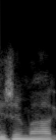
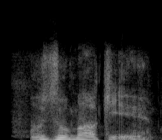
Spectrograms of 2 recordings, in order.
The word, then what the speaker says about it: Uzumaki: bloody elmate was bloody bloody spirals everywhere bloody uzak no it's uzaki you got to you got to say it like you got a you got a Japanese warrior Spirit residing inside you Uzumaki well mro check out is is Uzumaki inspired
